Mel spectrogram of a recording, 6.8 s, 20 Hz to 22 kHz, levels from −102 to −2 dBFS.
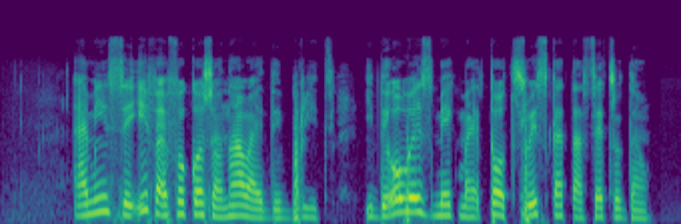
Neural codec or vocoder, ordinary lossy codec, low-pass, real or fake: none; none; 10.8 kHz; real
